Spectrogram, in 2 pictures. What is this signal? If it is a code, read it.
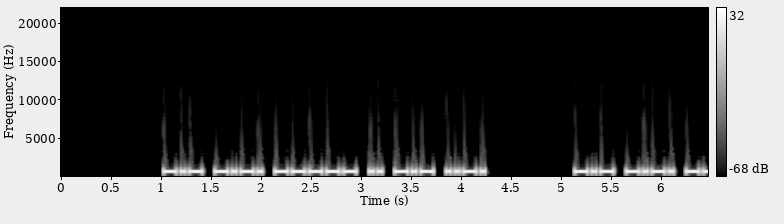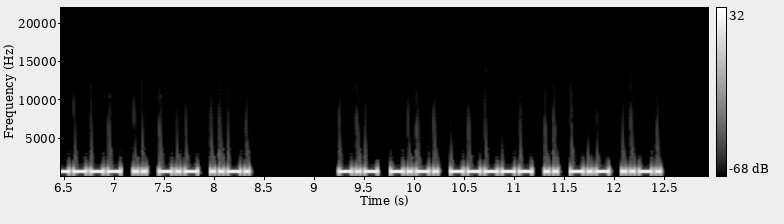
Morse code, heard as a keyed tone, about 28 wpm, 700 Hz. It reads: KC0IKF KC0IKF KC0IKF
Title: USA Call Signs - 6 Characters - Repeated 3x - 28wpm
